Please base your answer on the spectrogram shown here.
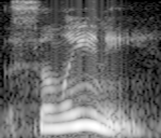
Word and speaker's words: Selene: And in Greek, it's pronounced Selene.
